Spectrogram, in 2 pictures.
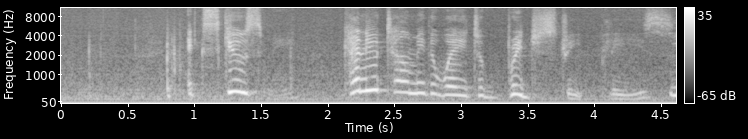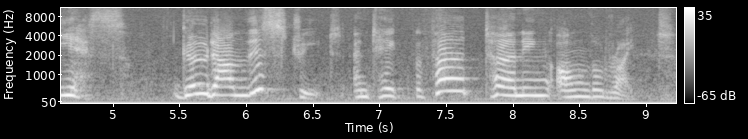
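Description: A young woman talks in reply.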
